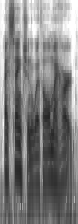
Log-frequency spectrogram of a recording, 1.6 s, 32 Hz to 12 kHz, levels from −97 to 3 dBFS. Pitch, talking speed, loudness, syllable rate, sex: 110 Hz, 230 wpm, -17 LUFS, 5.3 syllables/s, male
